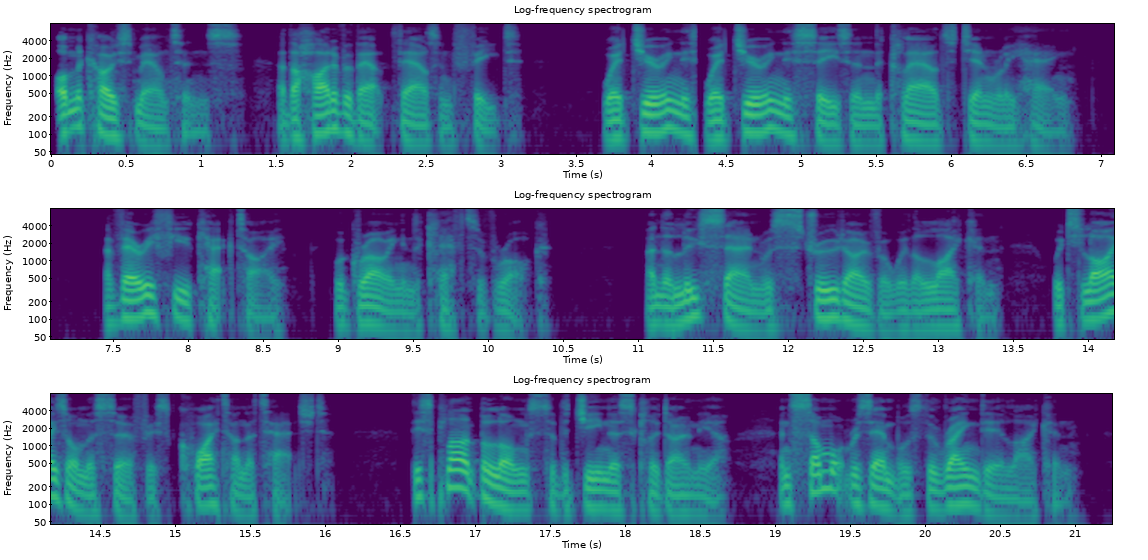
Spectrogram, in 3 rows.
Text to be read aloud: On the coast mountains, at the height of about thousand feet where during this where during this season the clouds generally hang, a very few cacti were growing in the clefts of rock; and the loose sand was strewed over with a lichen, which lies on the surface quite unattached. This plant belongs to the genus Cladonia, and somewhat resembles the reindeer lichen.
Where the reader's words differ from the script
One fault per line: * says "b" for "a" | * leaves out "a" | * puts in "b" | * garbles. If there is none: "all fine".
all fine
